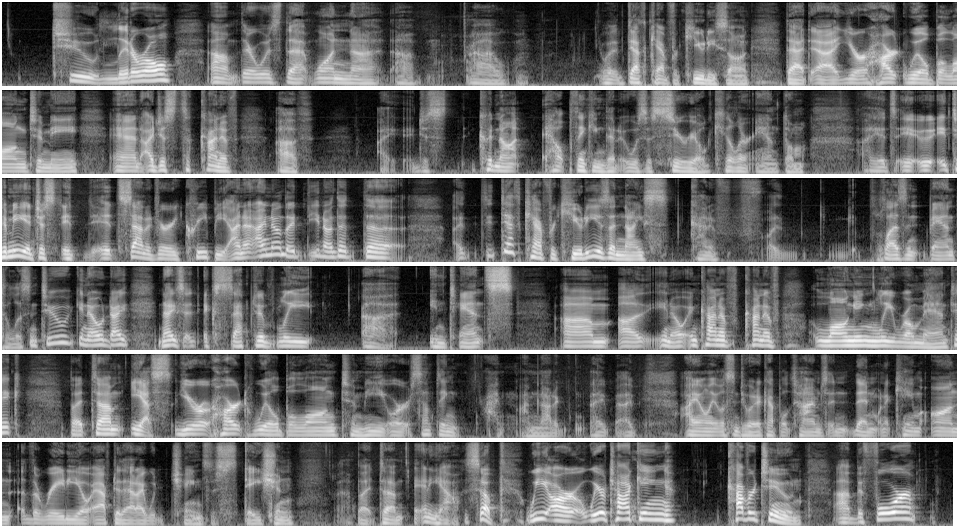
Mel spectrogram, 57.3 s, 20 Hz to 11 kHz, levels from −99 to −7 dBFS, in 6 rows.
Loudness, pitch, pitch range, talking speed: -21 LUFS, 110 Hz, 100-135 Hz, 155 wpm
